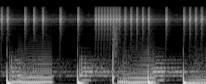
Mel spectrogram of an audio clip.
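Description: Background music with a beat of sharp percussive hits over a bass line.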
